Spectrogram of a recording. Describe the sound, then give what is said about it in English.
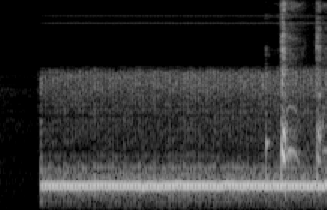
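An unanswered telephone call produces a single steady mid-pitched tone that begins after a brief silence and holds unbroken. A couple of faint clicks sound near the end. “Calling Tab Patterson. Just find out what's going on. No, he's not answering his phone.”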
